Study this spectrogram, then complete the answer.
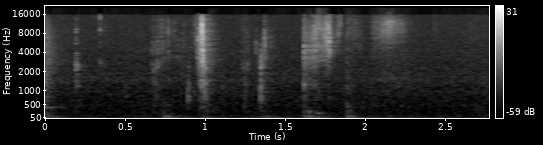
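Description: A deck of tarot cards is shuffled with soft riffles and taps, quiet and close, at a live reading.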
